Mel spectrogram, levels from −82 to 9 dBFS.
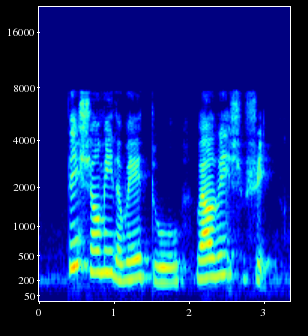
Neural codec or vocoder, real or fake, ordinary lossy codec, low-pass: codec, 16 kHz, 16 kbps, FunCodec, trained on LibriTTS, 50 frames a second; fake; none; none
